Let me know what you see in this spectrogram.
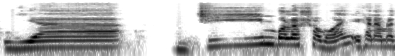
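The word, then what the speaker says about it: ياء: আর ইয়া বলার সময় আরেকটু ফাঁকা হয়ে যাচ্ছে। তো জিম বলার সময় জিহ্বাটা এবং প্যালাটের মধ্যে যতটুকু ফাঁকা রয়েছে, শিন বলার সময় আরেকটু বেশি ফাঁকা রয়েছে, এবং ইয়া বলার সময় আরেকটু বেশি ফাঁকা রয়েছে।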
